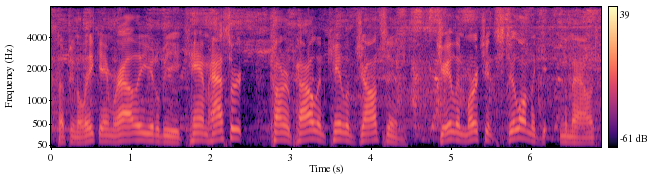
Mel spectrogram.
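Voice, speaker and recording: A man's voice: fairly high pitch, brisk. A man doing live radio play-by-play commentary of a baseball game outdoors.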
